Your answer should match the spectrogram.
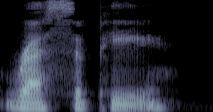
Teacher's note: Many learners put the stress on the second syllable, recip, but the correct pronunciation has the stress on the first syllable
